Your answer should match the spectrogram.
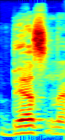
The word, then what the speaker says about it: Bessemer: okay now you're actually from how do you pronounce it Bessemer Alabama Bessemer Alabama you got it okay which is actually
